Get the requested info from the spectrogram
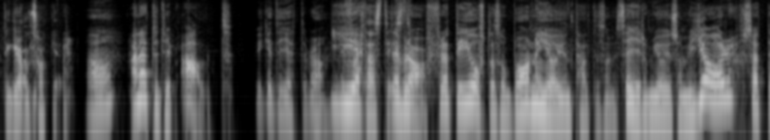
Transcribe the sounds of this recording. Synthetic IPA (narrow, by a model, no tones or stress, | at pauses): t̪əɡɾœ̰ːnsɑːkə̰ɾhanɛːt̪əʈʰyːpa̰lt̪ | vɪlkːət̪æjɛt̪ːəbɾɑ̰ːɛt̪ʰast̪ɪːəbɾɑ̰ːfœɾat̪̚d̪ɛæɾjɵɔft̪asɔbɑːɳənjœːɾjɵɪnt̪əalt̪d̪ɛsɔmvɪsɛjːəɖɔmjœːɾjɵsɔmvɪjœːɾsɔat̪̚d̪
